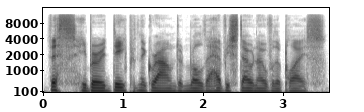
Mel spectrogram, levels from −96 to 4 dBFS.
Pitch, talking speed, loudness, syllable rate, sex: 115 Hz, 250 wpm, -19 LUFS, 6.2 syllables/s, male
